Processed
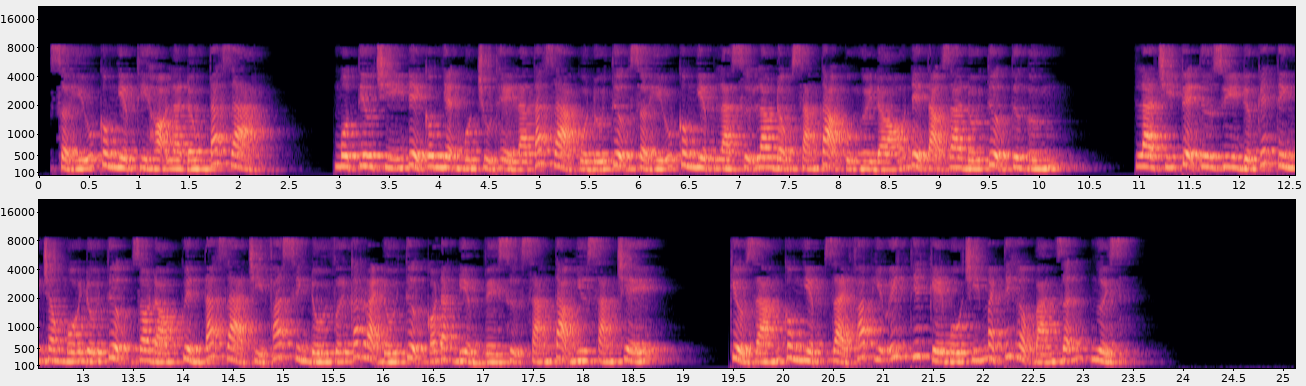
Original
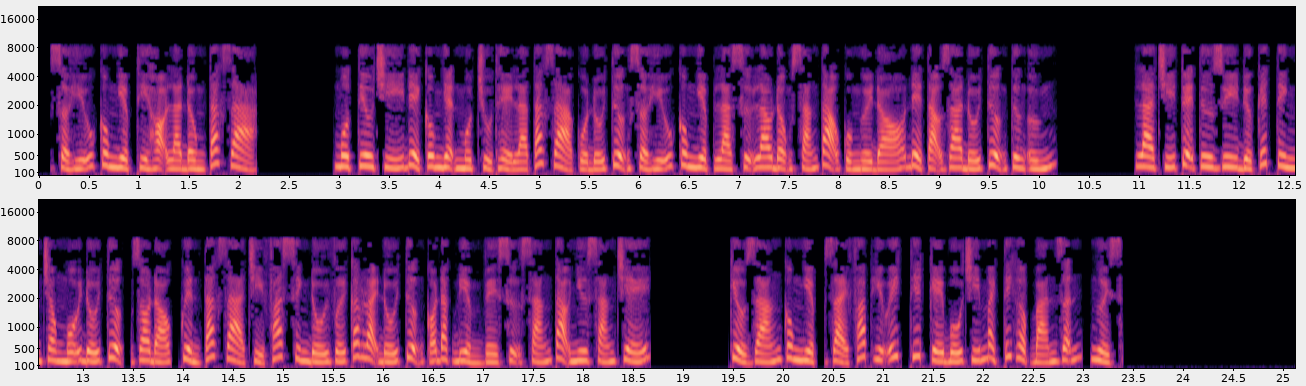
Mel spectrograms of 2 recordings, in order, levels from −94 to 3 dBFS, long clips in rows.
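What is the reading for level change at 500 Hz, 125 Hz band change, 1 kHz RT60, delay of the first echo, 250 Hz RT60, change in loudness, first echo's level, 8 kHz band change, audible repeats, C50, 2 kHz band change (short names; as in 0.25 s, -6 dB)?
+2.5 dB, +4.0 dB, 0.50 s, 86 ms, 0.65 s, +2.5 dB, -10.0 dB, +1.5 dB, 1, 5.0 dB, +2.0 dB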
